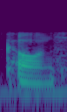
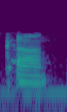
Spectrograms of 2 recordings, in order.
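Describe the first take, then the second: First: The vowel is an oh sound. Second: The vowel is an ah sound. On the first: This is the usual pronunciation of the spelling. "K-O-H-N normally is pronounced Cohn" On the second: This is the family's changed pronunciation. "But now I pronounce it Kahn"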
